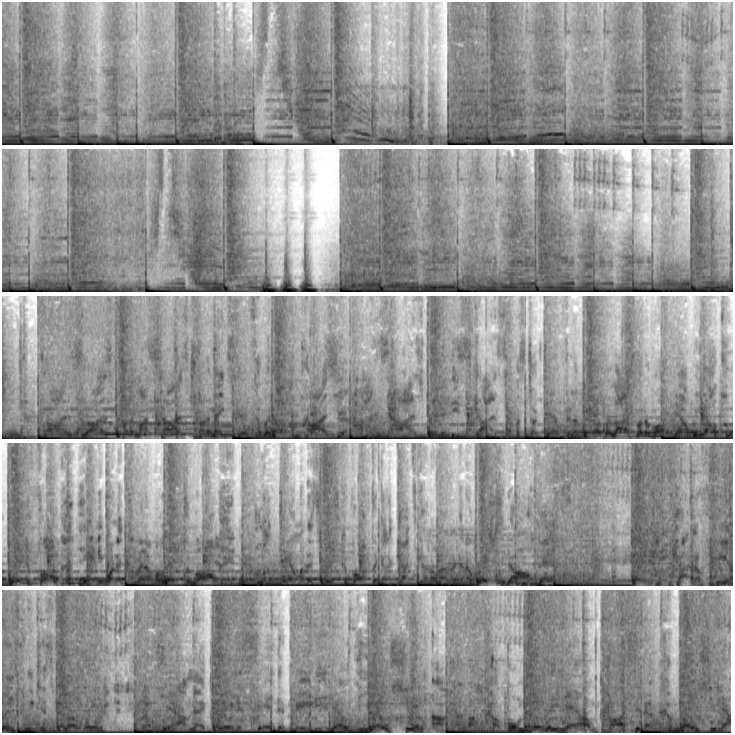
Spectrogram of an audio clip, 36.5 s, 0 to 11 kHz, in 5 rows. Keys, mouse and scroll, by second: 0.1 click, 9.5 ctrl+t, 10.8 click, 12.4-13.5 scroll up 1, 13.5 click, 13.6 right click, 14.5 click, 14.8-15.3 scroll up 1, 15.3 click, 16.2 scroll up 1, 16.4 click, 18.5 ctrl+c, 18.7 click, 19.8 Delete, 20.2 click, 20.4 Delete, 21.0 ctrl+v, 21.3 ctrl+t, 21.5 ctrl+0, 21.8 click, 22.5 ctrl+0, 22.9 click, 24.7 Return, 25.3 click, 30.8 scroll up 1, 31.1 click, 34.3 click, 35.1 alt+Tab, 35.6 click, 35.9 c, 36.2 click.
